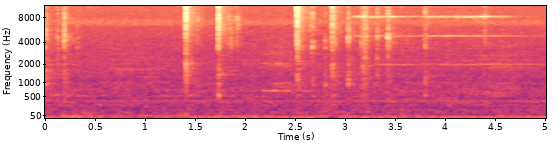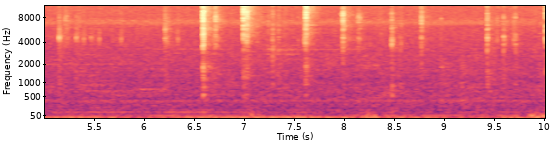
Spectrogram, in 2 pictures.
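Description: Faint keystrokes on a computer keyboard, scattered taps in two loose runs: one in the first few seconds and one from the middle to near the end, over a low steady hum.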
